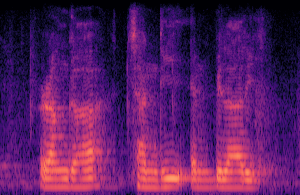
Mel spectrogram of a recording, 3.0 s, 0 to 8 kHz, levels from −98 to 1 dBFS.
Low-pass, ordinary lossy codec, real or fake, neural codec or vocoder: 7.2 kHz; Opus, 16 kbps; real; none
